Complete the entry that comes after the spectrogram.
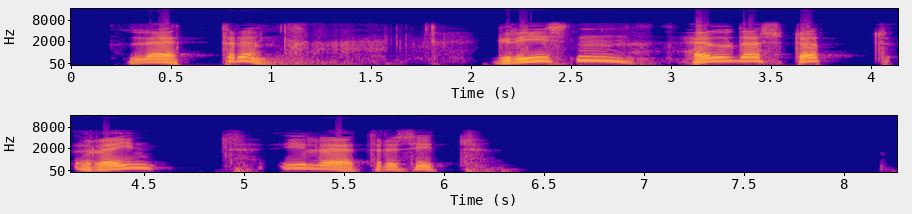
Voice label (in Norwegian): laetre, Numedalsmål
